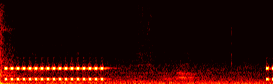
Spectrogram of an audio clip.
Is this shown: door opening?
no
